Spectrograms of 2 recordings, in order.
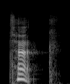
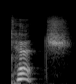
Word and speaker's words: tech: we have the word Tech this is short for technology be careful with the pronunciation it's not tet it's Tech the word without is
